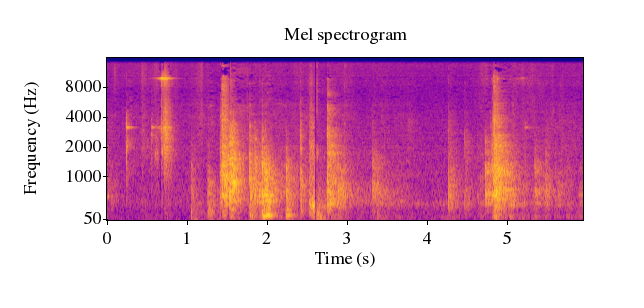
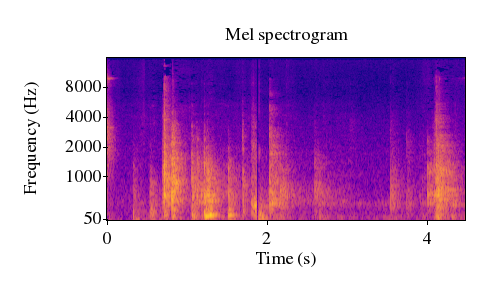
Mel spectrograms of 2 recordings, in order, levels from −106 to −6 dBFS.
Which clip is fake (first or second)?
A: first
